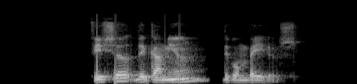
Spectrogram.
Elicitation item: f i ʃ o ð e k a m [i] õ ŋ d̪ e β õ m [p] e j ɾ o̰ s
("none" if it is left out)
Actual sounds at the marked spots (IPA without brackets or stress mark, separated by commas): j, b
